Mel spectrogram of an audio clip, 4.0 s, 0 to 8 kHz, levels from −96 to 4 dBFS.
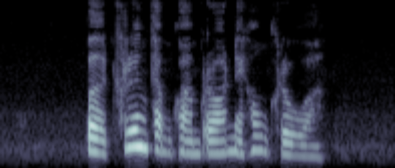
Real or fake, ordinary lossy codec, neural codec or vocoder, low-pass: real; none; none; none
